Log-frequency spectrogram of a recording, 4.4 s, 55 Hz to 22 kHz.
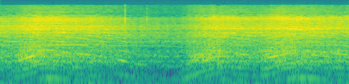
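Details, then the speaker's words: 1992 Lexus LS400, 1UZ-FE V8 (early thick-rod engine), after fuel pump replacement and fixing unearthed injectors, warm after about 10 minutes on a cold night: revs up smoothly, eases back and picks up cleanly with no misses or knocks; normal revving. "good lovely Happy Days see how it's running outside it's lovely man lovely"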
